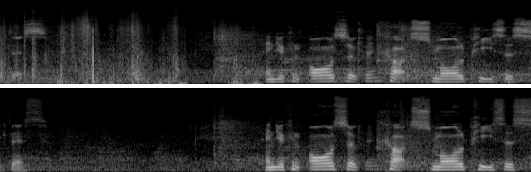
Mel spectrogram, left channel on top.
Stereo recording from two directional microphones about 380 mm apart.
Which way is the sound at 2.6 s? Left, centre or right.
Right.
